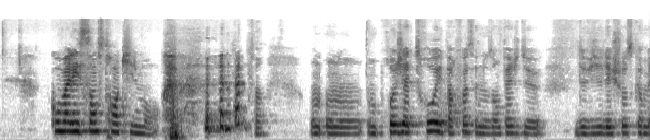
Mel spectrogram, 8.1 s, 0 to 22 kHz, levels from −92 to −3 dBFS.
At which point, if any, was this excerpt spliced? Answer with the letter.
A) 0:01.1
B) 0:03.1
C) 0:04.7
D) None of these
B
